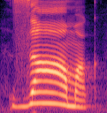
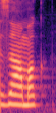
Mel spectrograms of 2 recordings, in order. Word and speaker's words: замок: месте выделяя первый слог замок а теперь давайте выделим другой слог слове замок слог замок получилось слово замок получилось совсем другое слово вот видите как важно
